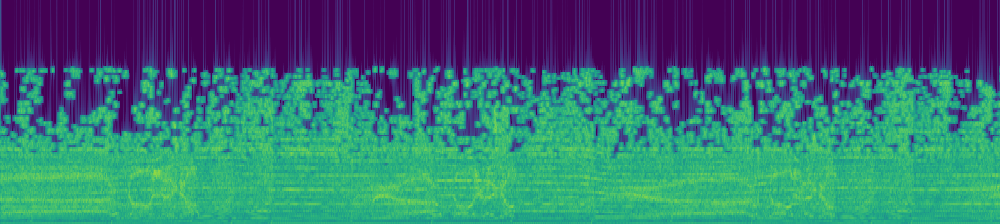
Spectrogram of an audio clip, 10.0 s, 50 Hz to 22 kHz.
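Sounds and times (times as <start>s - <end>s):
reversed sped-up voice: 1.0s - 2.3s, 3.5s - 8.6s.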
